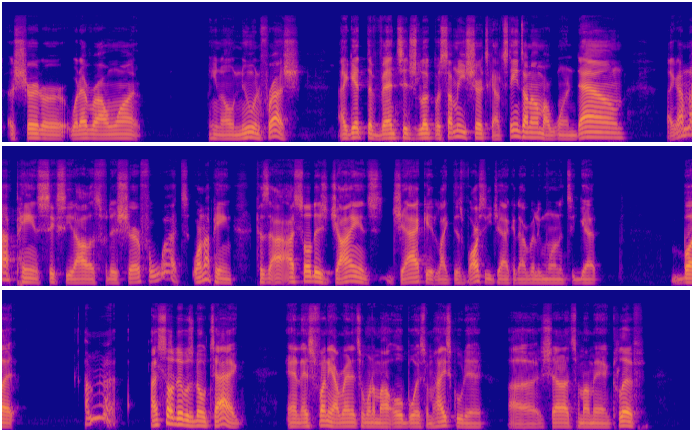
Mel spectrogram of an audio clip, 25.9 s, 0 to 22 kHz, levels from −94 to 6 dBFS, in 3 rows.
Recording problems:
uneven, jittery; strongly; from 1 to 24 s

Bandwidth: 14.5 kHz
